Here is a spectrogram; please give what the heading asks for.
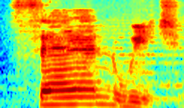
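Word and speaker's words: sandwich: যেমন handsome, D silent. স্যান্ডউইচ, D silent.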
